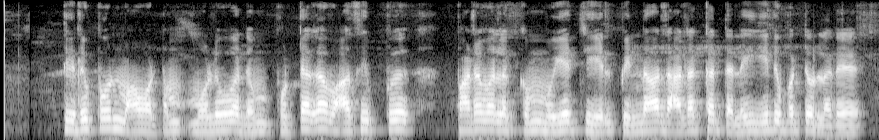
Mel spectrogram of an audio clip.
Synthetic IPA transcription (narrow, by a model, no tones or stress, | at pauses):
t̪ɪɾɯpːonmaːʋɐʈːɐmːʊɻɯʋɐðɯmpʊʈːɐɣɐʋaːsɪpːɯ | pɐɽɐʋɐlɯkːɯmːʊjɐɾt͡ʃːɪjɪlpɪnːaːlɐɽɐkːɐʈːɐlɐɪiːðɯpɐʈːɯɭːɐðɯ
